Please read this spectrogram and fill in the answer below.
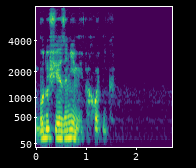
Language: Russian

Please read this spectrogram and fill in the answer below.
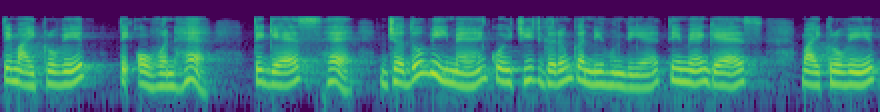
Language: Punjabi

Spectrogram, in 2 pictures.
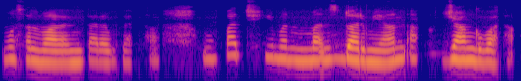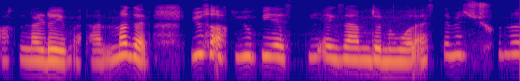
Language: Kashmiri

